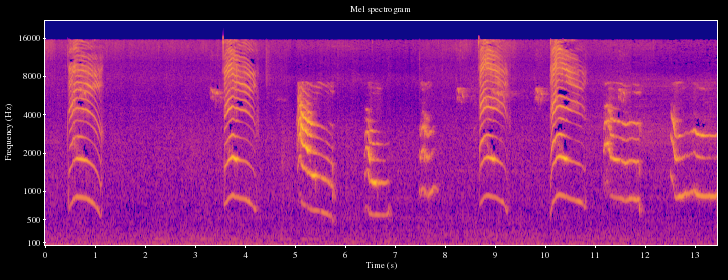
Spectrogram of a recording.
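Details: Repeated cat meows, around nine calls with irregular gaps, mostly short arched notes dropping in pitch, some flatter and more nasal, ending with a longer level meow; background otherwise quiet.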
